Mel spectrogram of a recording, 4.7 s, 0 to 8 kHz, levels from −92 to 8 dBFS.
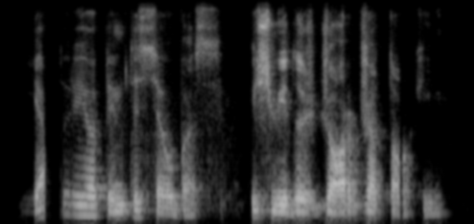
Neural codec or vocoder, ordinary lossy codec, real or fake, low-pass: none; Opus, 32 kbps; real; 7.2 kHz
